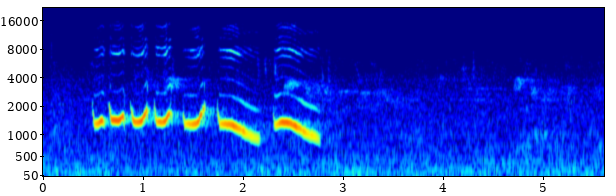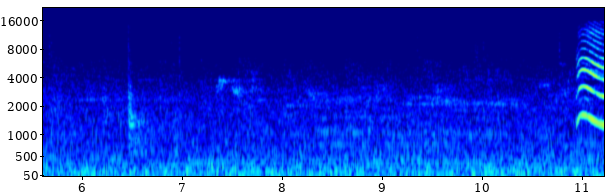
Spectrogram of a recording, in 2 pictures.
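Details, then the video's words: Black-throated laughingthrush in forest-style song: a short run of quick bouncing whistled notes ending in a long falling slur, then near-silence until one bright whistle at the very end. "Khướu Bạc Má Hót Giọng Rừng LUYẾN DÀI HAY"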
